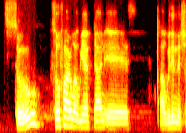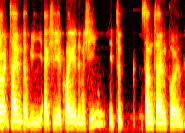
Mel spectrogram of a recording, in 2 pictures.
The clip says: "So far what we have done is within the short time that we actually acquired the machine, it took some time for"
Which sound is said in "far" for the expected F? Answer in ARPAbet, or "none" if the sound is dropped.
F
